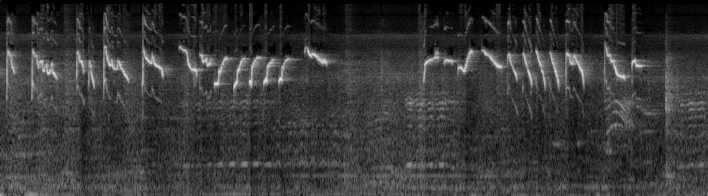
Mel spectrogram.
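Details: Loud, continuous white-eye fighter song: bursts of sharp high whistles, a run of rising repeated notes, a short pause, then another quick series of bright whistled notes and downslurs.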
